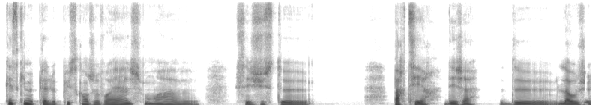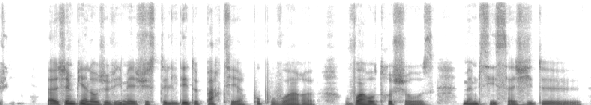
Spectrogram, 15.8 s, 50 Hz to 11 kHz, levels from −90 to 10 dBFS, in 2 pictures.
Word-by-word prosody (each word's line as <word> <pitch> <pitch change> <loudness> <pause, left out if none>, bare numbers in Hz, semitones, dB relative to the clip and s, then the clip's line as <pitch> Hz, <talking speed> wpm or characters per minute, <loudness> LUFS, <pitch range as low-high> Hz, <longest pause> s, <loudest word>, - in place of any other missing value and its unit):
Qu'est 190 - +5
ce 190 - -7
qui 195 - +2
me 170 -3 +5
plaît 165 +2 +2
le 150 -1 -1
plus 180 +4 -6
quand 160 - 0
je 135 -3 -4
voyage? 130 +10 0
Moi, 130 +5 -1
heu, 110 0 -7 0.5
c'est - - -3
juste, 145 +3 -5
heu 130 -3 +1 1.2
partir, 120 -4 +3
déjà, 110 -3 +1 0.3
de 115 - +1
là 120 -1 +5
où 120 - +4
je 115 - -4
vis. - - -7 0.5
Heu, 105 - +6
j'aime 105 +1 +4
bien 130 +6 +5
là 150 -1 +3
où - - +2
je 130 -1 -2
vis, 130 +6 -1
mais 130 -8 +2
juste 130 +5 -6
l'idée 120 0 +3
de 120 -2 -2
partir 65 - -3
pour - - -5
pouvoir, - - -2
heu, - - -4 0.4
voir 125 +1 +6
autre 115 -2 +1
chose. 65 - -4 0.4
Même 130 +1 +4
s'il 130 -2 -3
s'agit 115 0 -3
de 110 +1 -4
120 Hz, 165 wpm, -25 LUFS, 110-135 Hz, 1.2 s, Heu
